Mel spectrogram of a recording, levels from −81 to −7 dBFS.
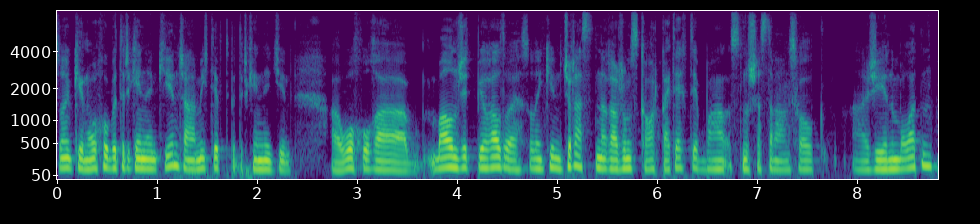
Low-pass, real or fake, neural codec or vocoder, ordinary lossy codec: none; fake; codec, 16 kHz, 1 kbps, X-Codec, HuBERT features, trained on LibriSpeech; none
